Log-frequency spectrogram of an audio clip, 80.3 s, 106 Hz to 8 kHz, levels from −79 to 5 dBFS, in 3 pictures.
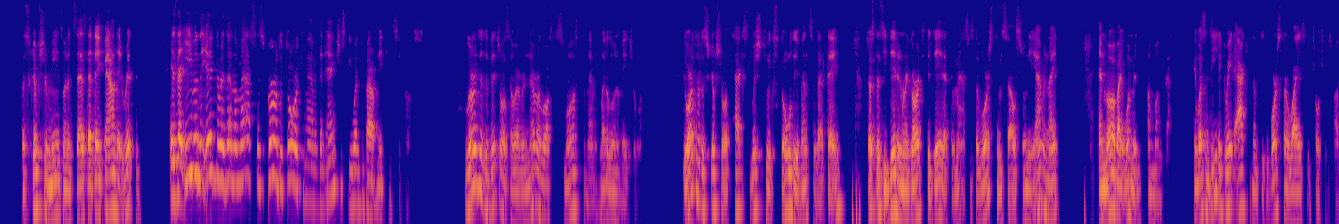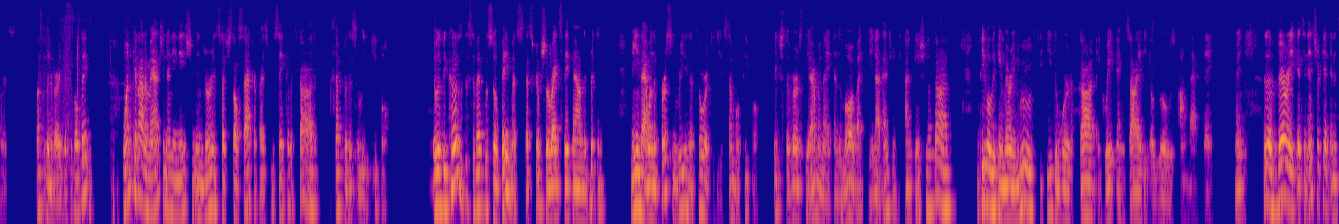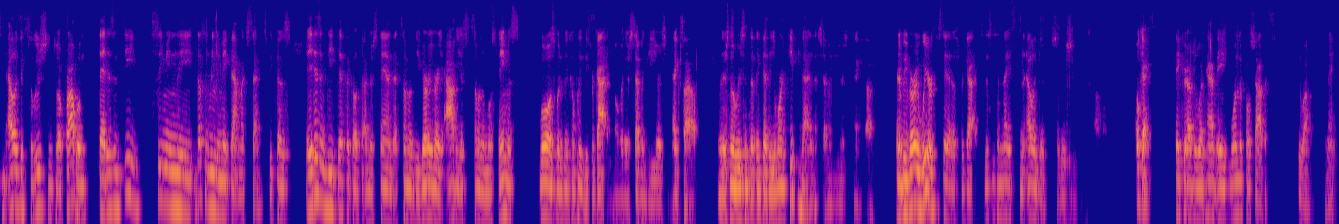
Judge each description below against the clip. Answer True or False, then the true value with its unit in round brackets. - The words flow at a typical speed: False (210 wpm)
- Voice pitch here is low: True (125 Hz)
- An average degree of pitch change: False (6.3 semitones)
